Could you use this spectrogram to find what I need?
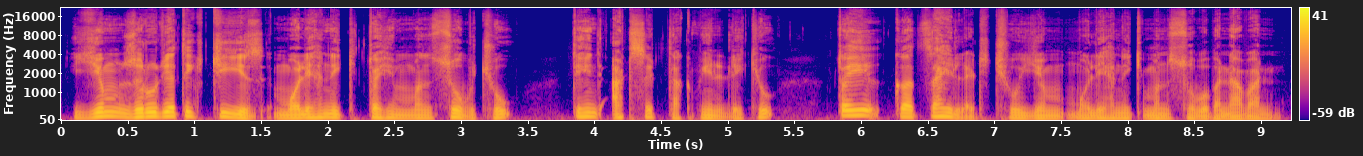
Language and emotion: Kashmiri, neutral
